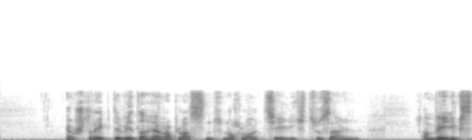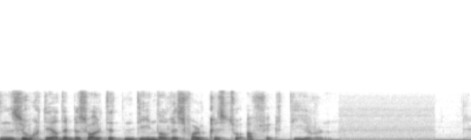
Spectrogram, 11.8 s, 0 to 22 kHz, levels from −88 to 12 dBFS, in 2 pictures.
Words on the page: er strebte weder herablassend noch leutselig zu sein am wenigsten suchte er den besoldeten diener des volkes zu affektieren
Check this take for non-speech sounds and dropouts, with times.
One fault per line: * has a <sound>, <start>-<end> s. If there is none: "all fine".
all fine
